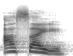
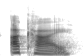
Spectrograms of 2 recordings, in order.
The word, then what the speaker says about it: açaí: E um exemplo que eu sempre gosto de dar é açaí, por exemplo. Eu aprendi acai.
